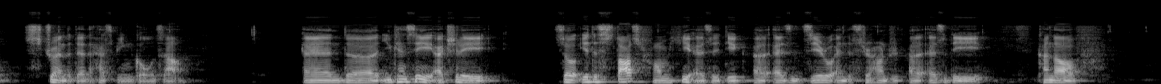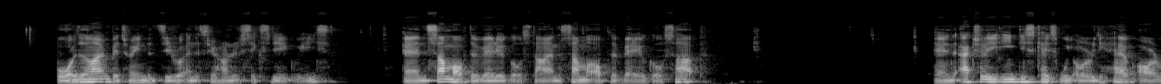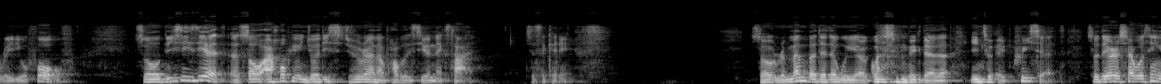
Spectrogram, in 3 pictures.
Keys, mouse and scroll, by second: 4.4 d, 4.6-5.7 right drag, 5.7 d, 5.9 d, 6.4-8.2 drag, 8.2-14.8 typing, 8.5-9.1 drag, 9.5 click, 10.6 click, 11.6-12.3 drag, 14.9-20.2 middle drag, 20.8 d, 21.2 middle click, 21.5 d, 21.6 d, 21.9-25.1 middle drag, 34.3-34.8 middle drag.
